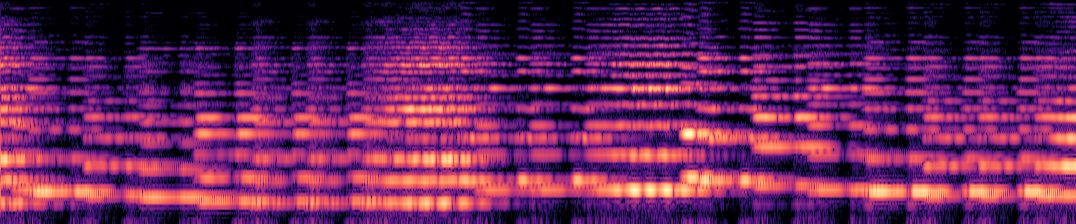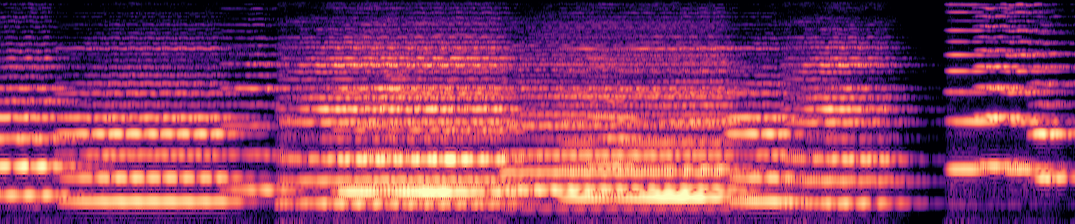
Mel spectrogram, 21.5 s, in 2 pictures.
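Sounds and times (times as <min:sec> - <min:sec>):
violin solo: 0:00.0 - 0:21.5.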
